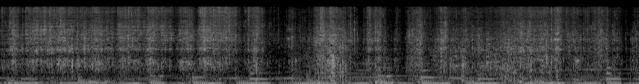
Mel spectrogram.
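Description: Plastic bubble wrap crinkling and rustling as it is handled and pulled out of a cardboard box, with background music underneath.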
